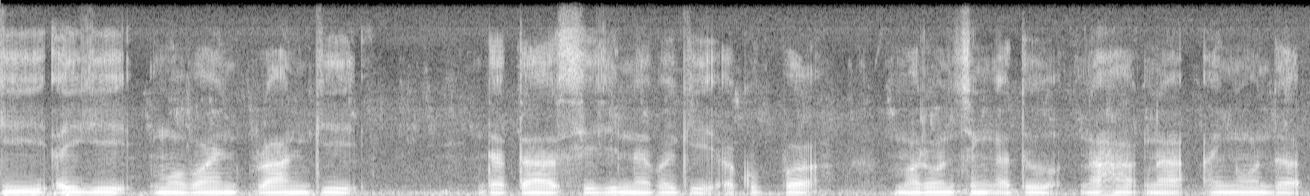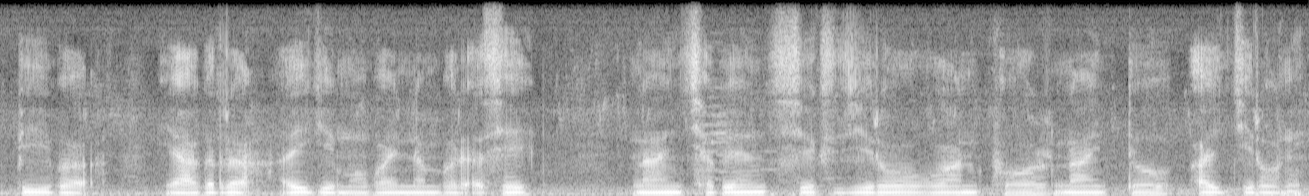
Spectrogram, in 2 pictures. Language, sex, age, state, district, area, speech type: Manipuri, male, 45-60, Manipur, Churachandpur, urban, read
